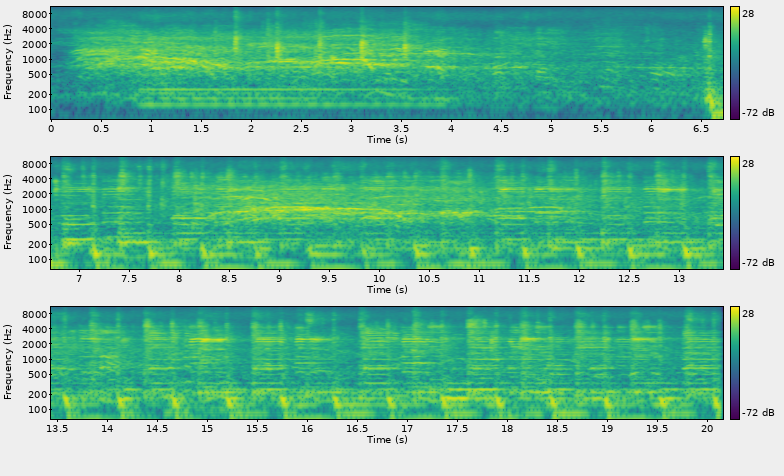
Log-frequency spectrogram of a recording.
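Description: A crowd cheers and shouts, then a loud live rock band kicks in with driving drums and bass, the audience noise continuing beneath the steady, energetic music.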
